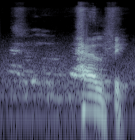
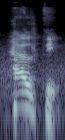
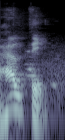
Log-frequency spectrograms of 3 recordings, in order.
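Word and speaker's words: healthy: স্বাস্থ্য আছে আমরা যদি বলি স্বাস্থ্যকর ইংরেজি কি হেলদি হেলথি আমরা হেলদি বলি মেয়েরা এটার উচ্চারণ আমরা কি বলি হেলদি দ দিয়ে বলি না নো এটা ত দিয়ে বলবা হেলথি এটার উচ্চারণ কি হেলথি হেলথি and plant life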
